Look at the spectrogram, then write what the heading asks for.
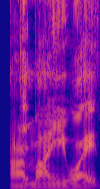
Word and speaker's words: Armani White: this project let me not to get his name wrong Armani white there you go um I was call Armani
